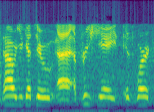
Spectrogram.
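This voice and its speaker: A man's voice: high voice, fairly even intonation, measured pace, gravelly, phone-quality sound, a little hiss or hum. A man working as host and interviewer, presenting in the manner of a 1940s radio reporter. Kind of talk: scripted narration and field interviews backdated to 1940s radio. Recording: band-limited 1940s radio-style sound.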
